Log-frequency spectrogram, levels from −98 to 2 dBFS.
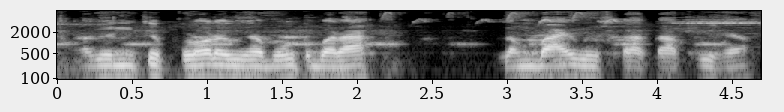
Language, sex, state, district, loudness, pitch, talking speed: Hindi, male, Bihar, Vaishali, -17 LUFS, 115 Hz, 130 wpm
